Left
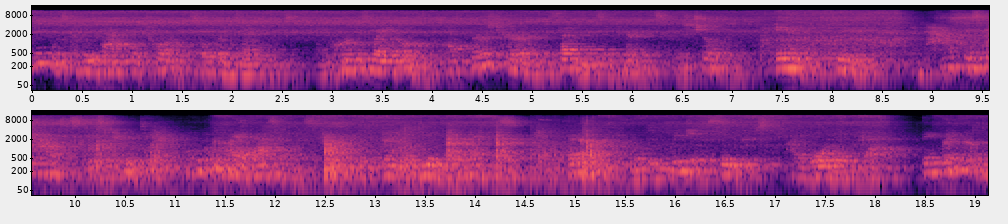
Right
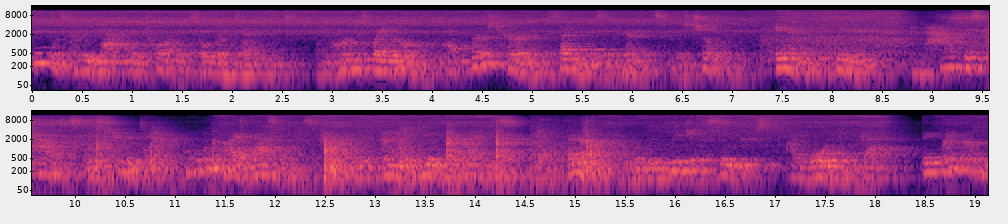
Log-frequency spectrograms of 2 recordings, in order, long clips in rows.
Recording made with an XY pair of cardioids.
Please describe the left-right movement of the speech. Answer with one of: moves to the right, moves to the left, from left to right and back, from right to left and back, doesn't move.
doesn't move.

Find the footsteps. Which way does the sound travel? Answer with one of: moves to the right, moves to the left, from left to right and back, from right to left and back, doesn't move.
from left to right and back.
